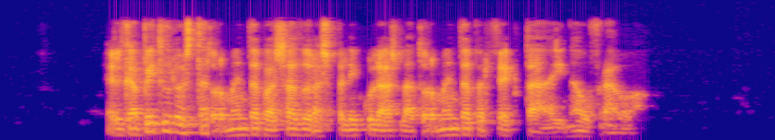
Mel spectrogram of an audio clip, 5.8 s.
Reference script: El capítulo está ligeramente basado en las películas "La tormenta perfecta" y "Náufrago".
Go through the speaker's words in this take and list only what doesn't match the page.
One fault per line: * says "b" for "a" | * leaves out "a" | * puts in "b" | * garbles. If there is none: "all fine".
* says "tormenta" for "ligeramente"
